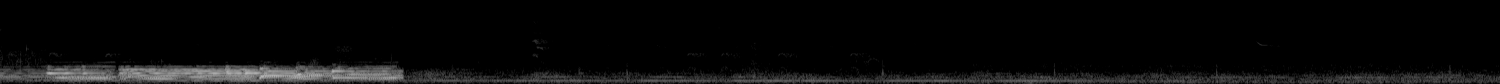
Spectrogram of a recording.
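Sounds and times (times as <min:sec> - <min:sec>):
low steady hum: 0:00.0 - 0:04.0.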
